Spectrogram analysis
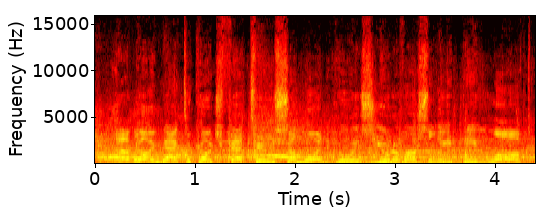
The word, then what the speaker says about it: Fetu: an excellent run so coach fetu spelled f Tu for the longest time I was pronouncing at coach feta like Feta cheese so let's just say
